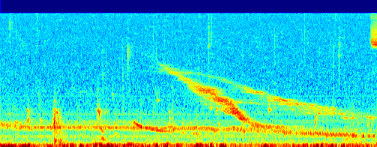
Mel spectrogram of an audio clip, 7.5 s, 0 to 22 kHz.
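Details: Under the thick sea ice of McMurdo Sound, Antarctica, a Weddell seal gives a long downward-gliding whistle, faint and drawn out over several seconds, set against a steady low hum and scattered ticks; hydrophone recording from November 2017 at 21 m depth.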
